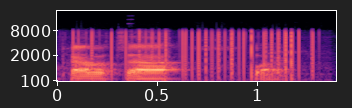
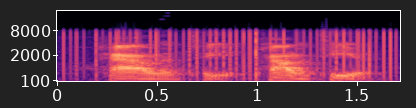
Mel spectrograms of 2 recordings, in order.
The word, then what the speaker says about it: Palantir: According to the government officials, at least those members formerly worked for Palantir, uh, Palantir, I said it wrong, while two others had worked at companies funded by Peter Thiel, an investor and a founder of Palantir.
